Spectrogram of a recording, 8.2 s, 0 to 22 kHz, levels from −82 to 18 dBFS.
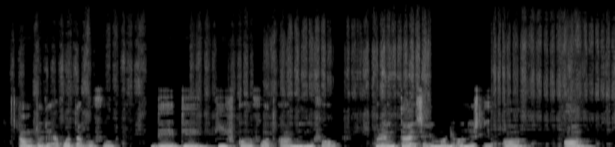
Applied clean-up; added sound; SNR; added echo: classical method Wiener filter.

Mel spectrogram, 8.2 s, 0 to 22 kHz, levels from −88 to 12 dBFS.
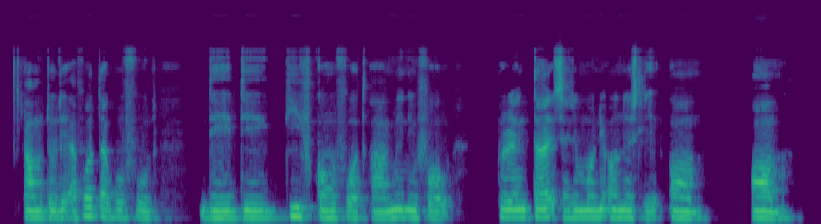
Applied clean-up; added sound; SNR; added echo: none; none; none; none.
